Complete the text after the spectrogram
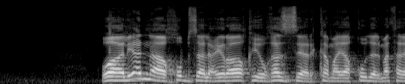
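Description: A man speaks calmly and clearly into a microphone.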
